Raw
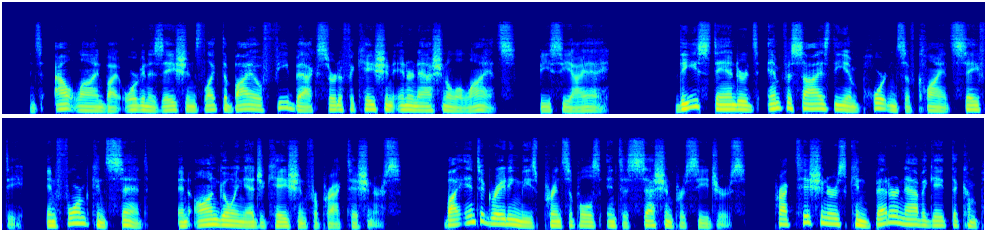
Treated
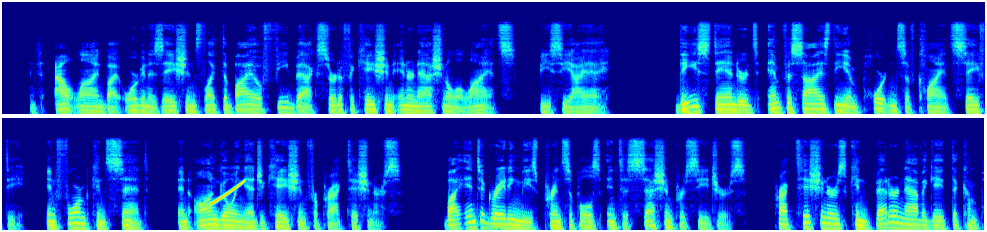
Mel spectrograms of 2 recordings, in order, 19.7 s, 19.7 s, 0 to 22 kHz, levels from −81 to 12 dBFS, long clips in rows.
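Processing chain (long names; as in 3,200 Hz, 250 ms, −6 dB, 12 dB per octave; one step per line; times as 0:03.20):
sub-octave generator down 2 octaves, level −4 dB
low-pass filter sweep 2,200 Hz → 9,900 Hz, 0:00.49–0:01.32
sound drawn into the spectrogram rise, 0:11.90–0:12.26, 850–2,600 Hz −19 dBFS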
